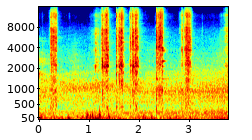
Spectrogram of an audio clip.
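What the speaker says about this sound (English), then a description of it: "So all I'm doing is jam the trowel, put that in there." A trowel packs mortar into a brickwork joint on an old renovated property, making about six short, gritty scraping strokes close up against a soft background hum.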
